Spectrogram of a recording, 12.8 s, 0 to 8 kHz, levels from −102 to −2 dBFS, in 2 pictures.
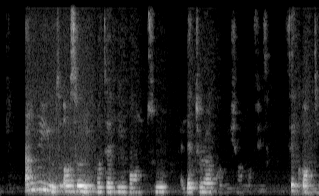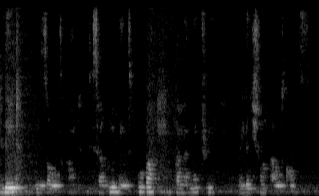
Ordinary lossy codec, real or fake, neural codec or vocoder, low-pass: none; real; none; none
